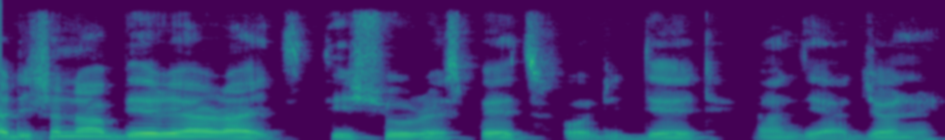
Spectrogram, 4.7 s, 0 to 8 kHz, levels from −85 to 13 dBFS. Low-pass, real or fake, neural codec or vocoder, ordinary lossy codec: 7.2 kHz; real; none; none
